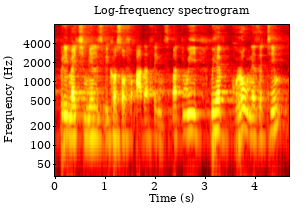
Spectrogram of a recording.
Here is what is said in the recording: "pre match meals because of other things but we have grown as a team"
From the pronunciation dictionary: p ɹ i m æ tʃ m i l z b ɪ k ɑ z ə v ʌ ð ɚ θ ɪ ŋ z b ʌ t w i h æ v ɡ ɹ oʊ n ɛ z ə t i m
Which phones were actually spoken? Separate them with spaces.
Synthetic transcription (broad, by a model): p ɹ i m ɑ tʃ m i l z b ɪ k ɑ s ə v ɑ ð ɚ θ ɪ ŋ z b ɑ t w i h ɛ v ɡ ɹ oʊ n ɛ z ə t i m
